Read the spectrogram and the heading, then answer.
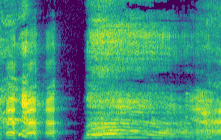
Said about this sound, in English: I accidentally yawn with my booming voice.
